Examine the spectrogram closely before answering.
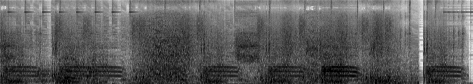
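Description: A shotgun fires in loud, booming blasts.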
